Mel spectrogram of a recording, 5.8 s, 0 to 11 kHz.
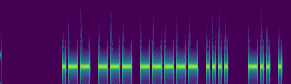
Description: Morse code, heard as a keyed tone, about 20 wpm, 700 Hz. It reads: WO0H DE
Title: USA Callsign DE Callsign - 4 Characters - 20wpm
